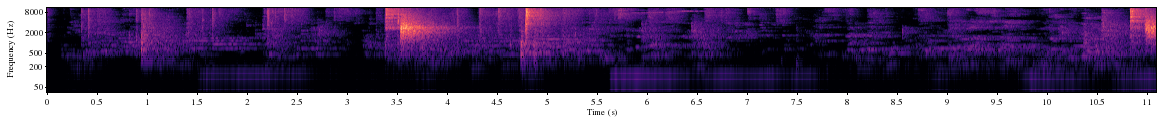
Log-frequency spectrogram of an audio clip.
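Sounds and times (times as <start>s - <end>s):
billiard balls clacking: 10.1s - 11.0s.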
